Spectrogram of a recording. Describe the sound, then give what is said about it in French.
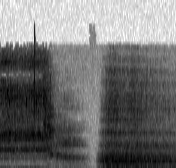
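A deep breath in, taken during a calm guided exercise before learning to tie shoelaces. It is a soft, faint, airy rush with a short dip near the middle, alone without talk. “Maintenant, assieds-toi confortablement, prends une profonde respiration”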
